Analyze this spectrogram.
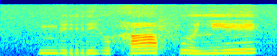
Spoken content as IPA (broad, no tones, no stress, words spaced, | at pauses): myrio̯hɑ folʲe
